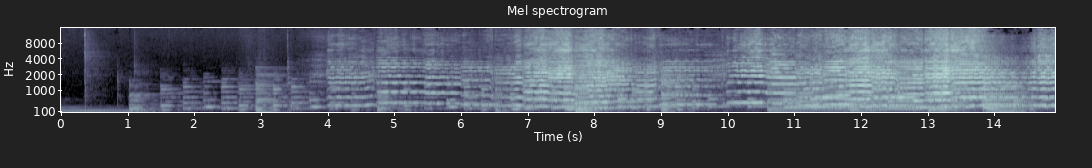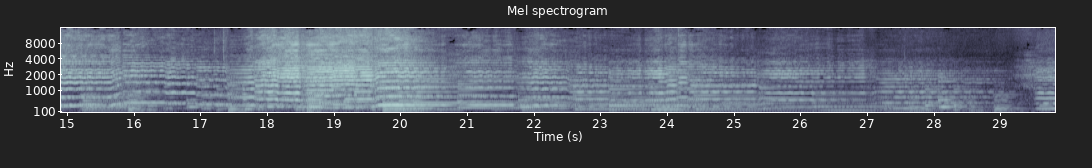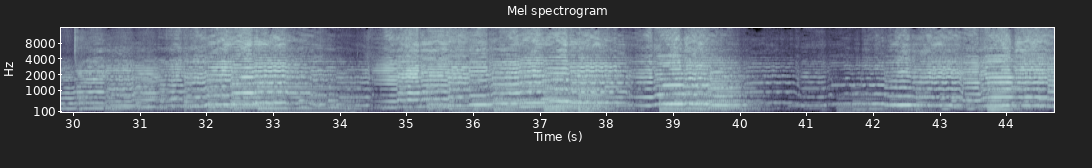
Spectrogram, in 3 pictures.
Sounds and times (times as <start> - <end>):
Cello: 0.0 - 44.7.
